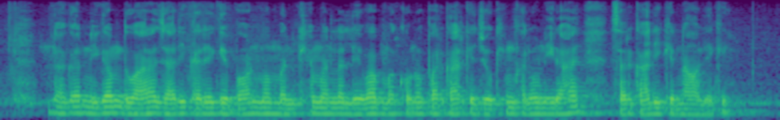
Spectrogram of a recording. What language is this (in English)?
Chhattisgarhi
